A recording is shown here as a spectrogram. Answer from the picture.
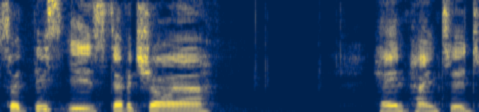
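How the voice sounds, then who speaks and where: In an Australian accent, a woman speaks at a medium pitch with a dark, mellow tone. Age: 50s. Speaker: online reseller. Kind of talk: casual unboxing vlog. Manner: hesitant, many filler ums.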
